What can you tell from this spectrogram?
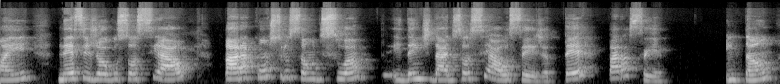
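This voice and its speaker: A Brazilian woman gives an academic talk with a high, bright-toned voice. She moves between careful lecturing and lively storytelling. She keeps checking in with her listeners through a constant "né". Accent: Brazilian Portuguese. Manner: frequent "né" tags, lively storytelling. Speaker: university lecturer. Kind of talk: academic talk with personal anecdotes.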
